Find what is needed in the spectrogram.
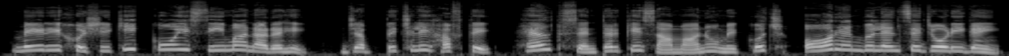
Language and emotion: Hindi, happy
